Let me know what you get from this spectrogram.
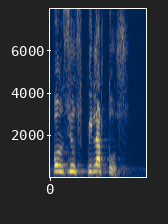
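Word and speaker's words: Pontius Pilatus: Primero por un gobernador de Judea llamado Poncio Pilatus en latín así se pronuncia, Poncius Pilatus, que era el gobernador de Judea impuesto por César, Tiberio.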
